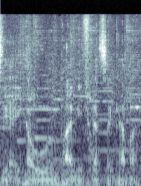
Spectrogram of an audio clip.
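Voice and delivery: usual speaking voice

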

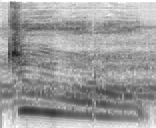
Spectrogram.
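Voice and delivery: high, loud wailing cry. Real, not acted. Gamer launched into the air, loud wailing cry. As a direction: yell it while flying off.

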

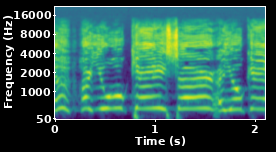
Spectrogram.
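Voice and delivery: high, concerned nurse voice; high sweet nurse asking if he's okay; mock nurse voice. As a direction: fuss over him like a worried nurse.

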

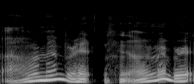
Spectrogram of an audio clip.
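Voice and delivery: high, loud mock cheer with laugh; bitter joking; sarcastic. Real, not acted. Sarcastic after being hit.

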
